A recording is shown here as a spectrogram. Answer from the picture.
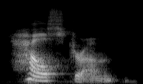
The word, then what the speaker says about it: Hellstrom: Also, another annoying thing about Damon Hellstrom is that his name looks like it should be Hellstorm, and at some point he has gone by the code name Hellstorm. But his name is still Hellstrom, so I'm probably going to say it wrong at some point during this, because why would you do both of those? – I don't know.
